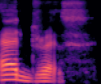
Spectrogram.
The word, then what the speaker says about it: address: yeah address address address actually it should be address because it is noun when it is used as verb then it becomes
